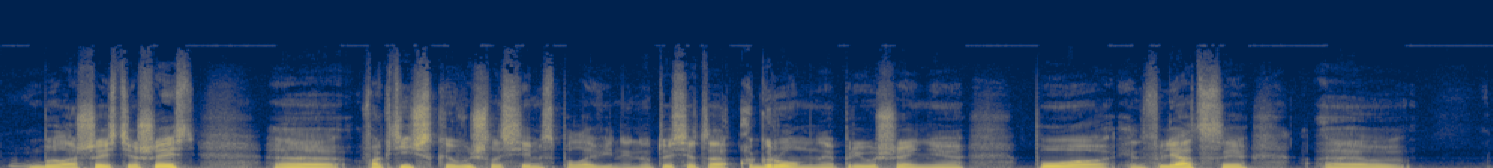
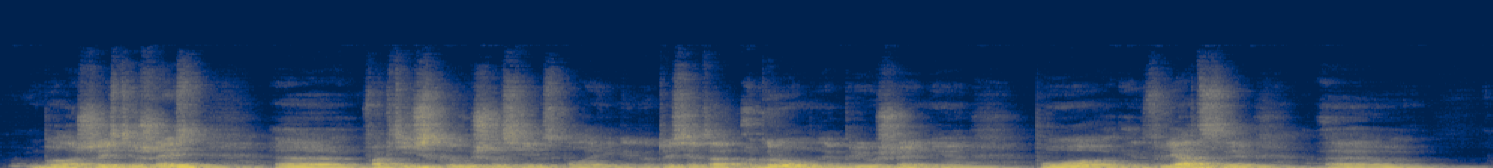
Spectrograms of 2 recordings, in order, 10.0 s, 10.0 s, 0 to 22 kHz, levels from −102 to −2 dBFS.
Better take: first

